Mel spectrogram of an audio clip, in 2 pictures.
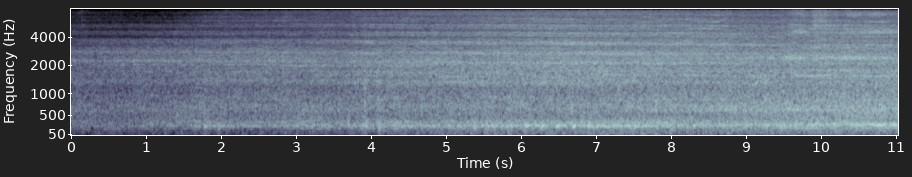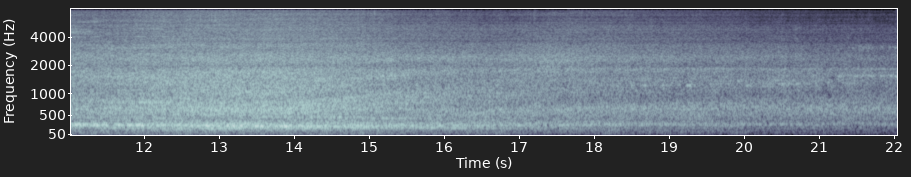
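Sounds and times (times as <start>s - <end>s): train rumbling past: 0.0s - 22.0s.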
